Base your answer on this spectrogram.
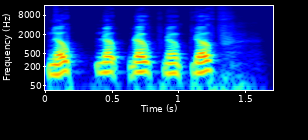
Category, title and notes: Speech > Solo speech
Fear - Nope nope NOPE
Video-game, Tascam, Single-take, nope, U67, NPC, Voice-acting, Human, fear, oneshot, FR-AV2, refusal, Male, Neumann, voice, talk, Vocal, word, Mid-20s, dialogue, Man, singletake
